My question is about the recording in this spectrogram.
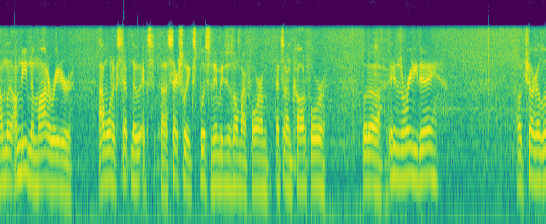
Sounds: Speech, Rain on surface

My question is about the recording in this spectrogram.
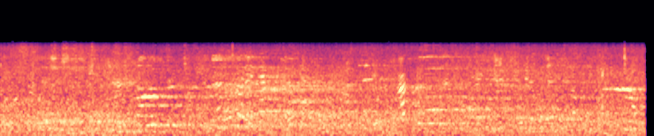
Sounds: Speech

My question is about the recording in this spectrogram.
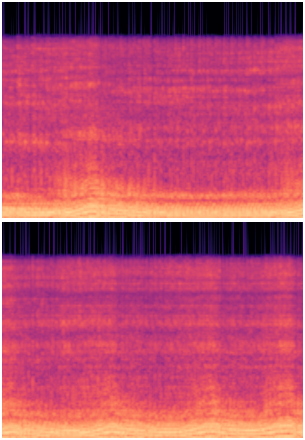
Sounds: Engine, Idling, Accelerating, Engine starting, Vehicle, Medium engine (mid frequency)

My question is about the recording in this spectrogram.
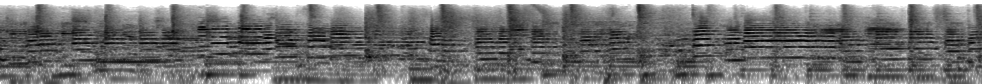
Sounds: Swing music, Music, Jazz

